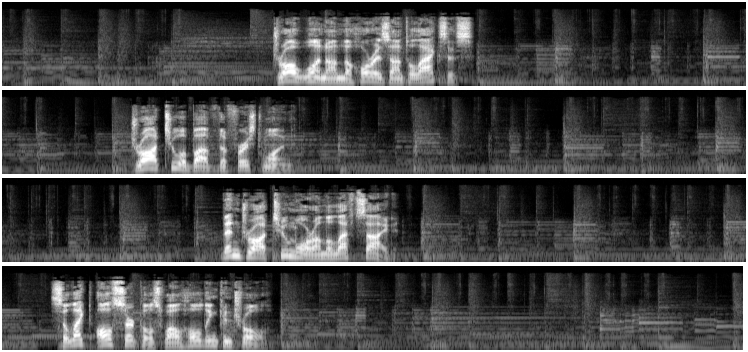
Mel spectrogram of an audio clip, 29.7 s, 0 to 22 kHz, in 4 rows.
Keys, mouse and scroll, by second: 0.9 click, 1.6 middle click, 4.1 click, 6.4 click, 8.2 click, 10.9 click, 12.0 right click, 13.2 click, 15.0 click, 15.8 click, 17.7 click, 18.7 click, 20.2 click, 20.9 right click, 23.2 middle click, 25.3 click, 26.2 ctrl+click, 27.2 ctrl+click, 28.1 ctrl+click, 29.5 ctrl+click.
